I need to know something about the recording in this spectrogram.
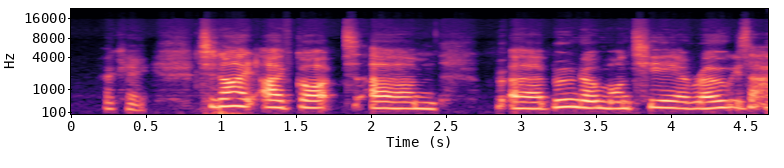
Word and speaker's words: Monteiro: Tonight I've got Bruno Monteiro. Is that how you say it, Bruno Monteiro?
